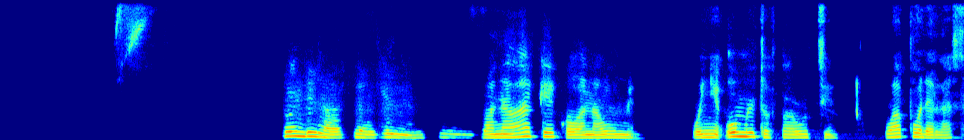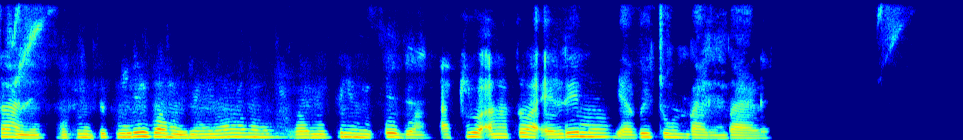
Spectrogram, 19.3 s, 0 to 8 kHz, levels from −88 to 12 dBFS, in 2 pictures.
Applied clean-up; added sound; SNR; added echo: neural mask model Resemble Enhance denoiser.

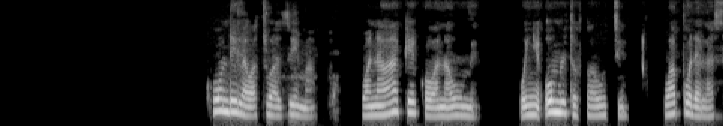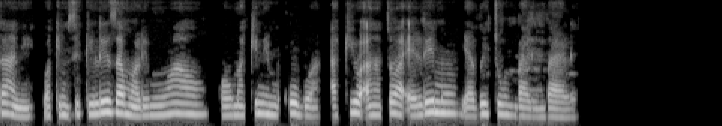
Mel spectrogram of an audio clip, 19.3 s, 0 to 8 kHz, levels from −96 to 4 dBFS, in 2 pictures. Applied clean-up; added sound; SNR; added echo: none; none; none; none.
